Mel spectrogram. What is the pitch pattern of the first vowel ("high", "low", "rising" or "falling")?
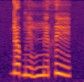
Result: falling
